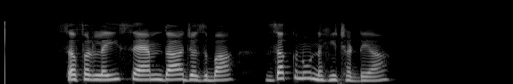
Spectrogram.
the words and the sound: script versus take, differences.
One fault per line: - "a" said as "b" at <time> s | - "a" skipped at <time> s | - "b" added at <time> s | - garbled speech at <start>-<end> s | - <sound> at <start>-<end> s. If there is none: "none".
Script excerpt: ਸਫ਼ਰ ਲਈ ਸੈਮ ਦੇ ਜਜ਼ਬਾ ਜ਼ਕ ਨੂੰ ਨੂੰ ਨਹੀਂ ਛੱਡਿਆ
- "ਦੇ" said as "ਦਾ" at 1.6 s
- "ਨੂੰ" skipped at 3.1 s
